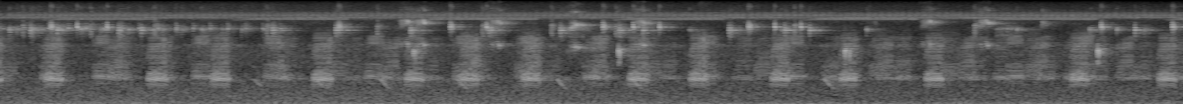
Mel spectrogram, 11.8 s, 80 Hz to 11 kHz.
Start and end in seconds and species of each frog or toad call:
0.0	11.8	dwarf tree frog
0.0	11.8	Scinax fuscovarius
2.4	8.4	Physalaemus cuvieri
3.9	10.7	lesser tree frog
6.2	6.3	Pithecopus azureus
10.9	11.1	Pithecopus azureus
Cerrado, Brazil, ~8pm

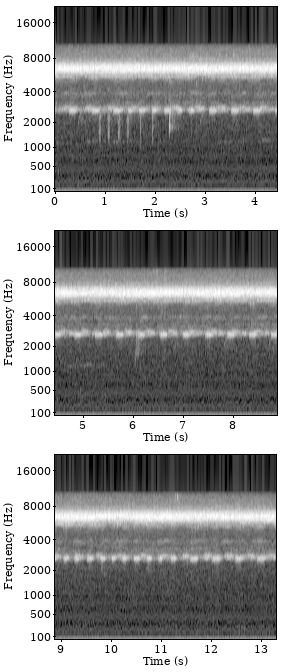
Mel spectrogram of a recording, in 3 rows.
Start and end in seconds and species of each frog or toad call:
5.9	6.4	pointedbelly frog
Cerrado, Brazil, ~1am

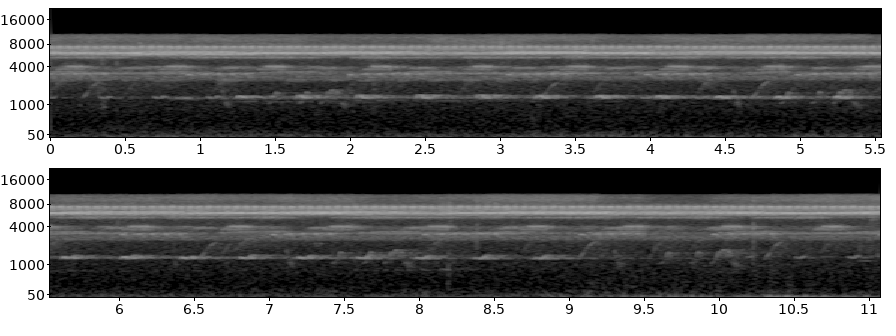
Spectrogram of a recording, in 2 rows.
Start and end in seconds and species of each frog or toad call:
0.1	0.4	rufous frog
3.2	3.7	rufous frog
4.3	5.7	rufous frog
6.5	7.2	rufous frog
9.0	10.5	rufous frog
Cerrado, Brazil, 2am

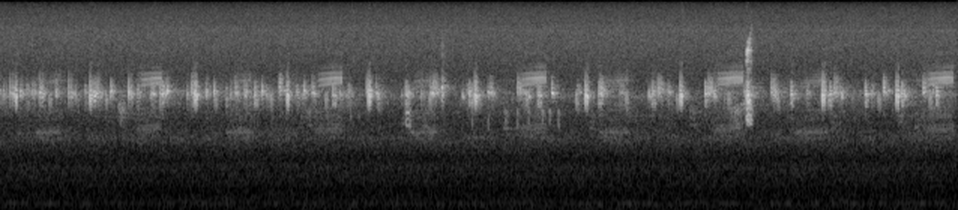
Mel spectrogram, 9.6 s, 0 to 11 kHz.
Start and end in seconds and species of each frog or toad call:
0.0	9.5	Scinax perereca
0.0	9.5	Cochran's lime tree frog
7.3	7.7	Bischoff's tree frog
Atlantic Forest, Brazil, 10:30pm

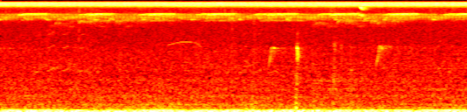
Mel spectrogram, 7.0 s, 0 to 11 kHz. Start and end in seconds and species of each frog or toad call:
4.0	4.3	pointedbelly frog
5.6	6.0	pointedbelly frog
Cerrado, Brazil, ~6pm

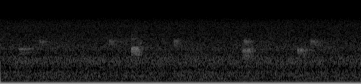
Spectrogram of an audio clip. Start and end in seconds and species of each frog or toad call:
0.0	3.6	Bischoff's tree frog
1.7	3.6	Cochran's lime tree frog
Atlantic Forest, Brazil, ~2am

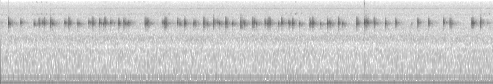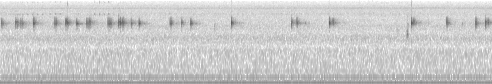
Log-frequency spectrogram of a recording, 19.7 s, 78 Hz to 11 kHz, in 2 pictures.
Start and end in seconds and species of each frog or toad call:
0.0	16.7	Cochran's lime tree frog
18.0	18.1	Bischoff's tree frog
18.0	18.3	Cochran's lime tree frog
18.7	19.7	Cochran's lime tree frog
Atlantic Forest, Brazil, ~8pm

